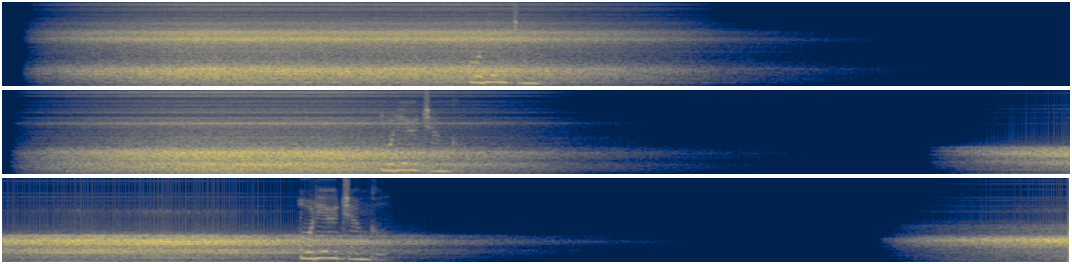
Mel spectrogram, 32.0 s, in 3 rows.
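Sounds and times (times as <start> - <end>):
ghostly whispers: 0.3 - 7.6, 10.9 - 16.6, 20.1 - 25.8, 30.2 - 32.0.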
